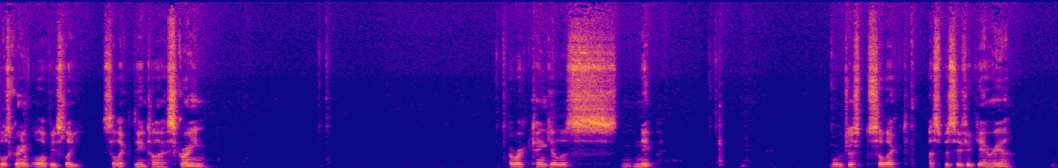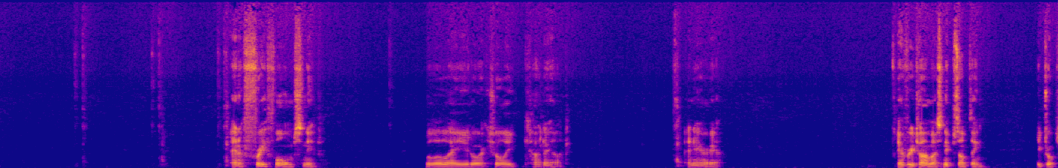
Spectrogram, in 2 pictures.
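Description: A man speaks calmly and close to a microphone, in short bursts with pauses.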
